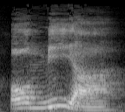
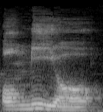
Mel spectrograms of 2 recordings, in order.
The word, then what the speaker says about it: O mio: pronunciation notice right away she sang o mio babbino Caro not Oh mio it's an O o mio babbino Caro she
